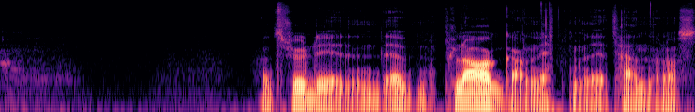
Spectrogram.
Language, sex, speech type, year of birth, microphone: Norwegian, male, spontaneous, 1979, Sennheiser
